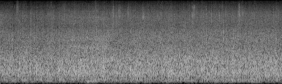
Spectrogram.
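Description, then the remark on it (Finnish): Heavy monsoon rain pours down steadily in a dense, continuous hiss, loud throughout with no pauses or voices. “On semmoinen rauhoittava sateen ääni taustalla.”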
